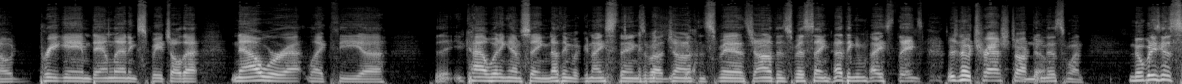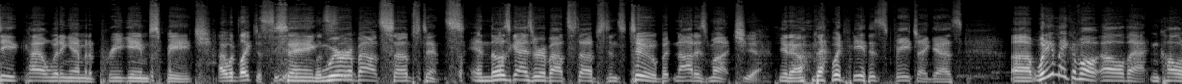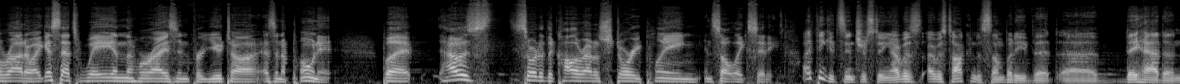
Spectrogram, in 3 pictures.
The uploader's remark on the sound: broadcasts live from Reser Stadium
